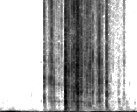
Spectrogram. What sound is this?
Sound of cracking wood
